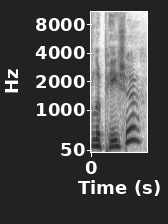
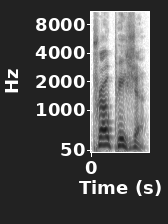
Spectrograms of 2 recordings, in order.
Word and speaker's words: Propecia: It's pronounced Lupetia? No, Propecia. It's a medicine for my hair.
